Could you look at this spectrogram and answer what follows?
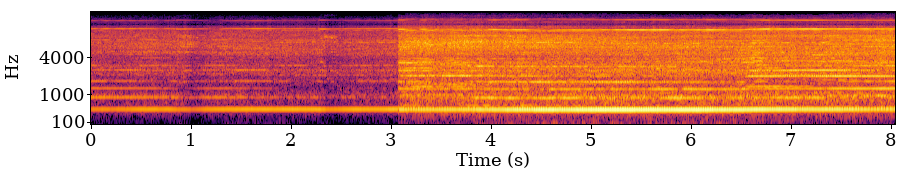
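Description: CNC router spindle running with a 1/8-inch bit cutting mounting holes in acrylic sheet: a steady high whine. About three seconds in, a louder cutting hiss joins it.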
